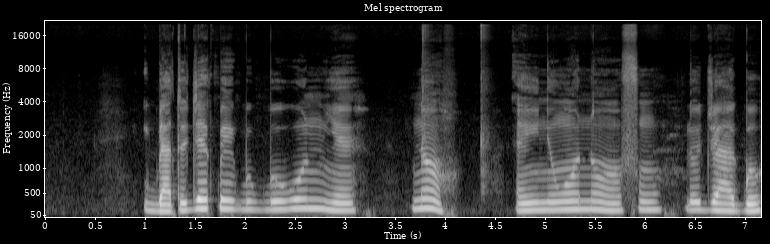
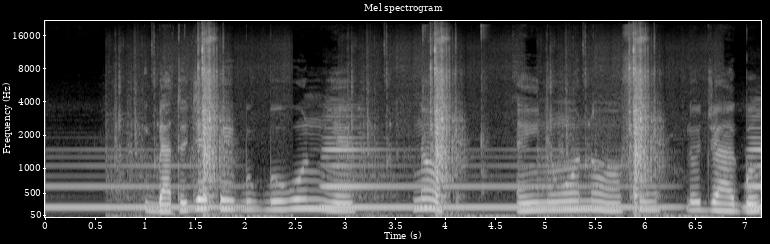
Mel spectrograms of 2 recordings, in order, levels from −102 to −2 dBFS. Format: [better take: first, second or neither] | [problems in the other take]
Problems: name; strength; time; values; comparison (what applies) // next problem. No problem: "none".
first | background sound (Wind instrument, woodwind instrument + Mechanisms); 3 dB below the speech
